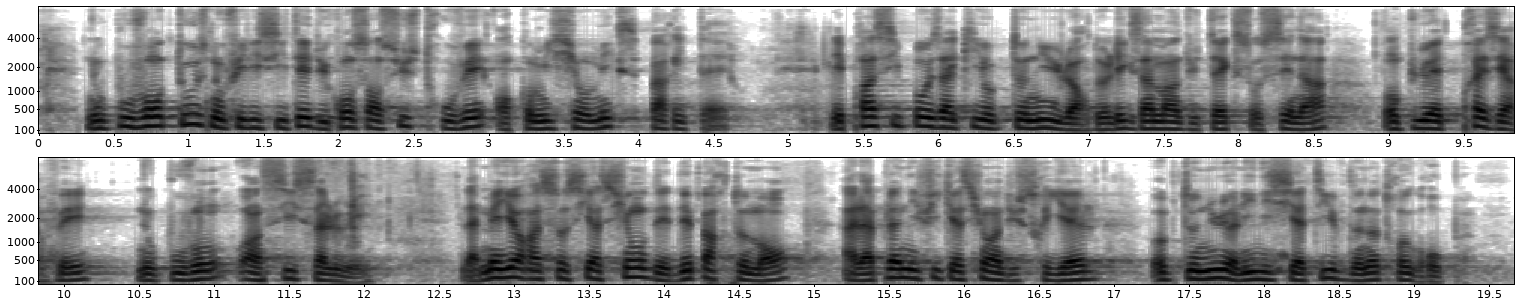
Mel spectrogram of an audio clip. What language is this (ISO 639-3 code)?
fra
